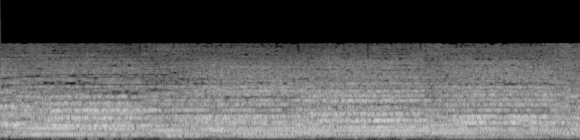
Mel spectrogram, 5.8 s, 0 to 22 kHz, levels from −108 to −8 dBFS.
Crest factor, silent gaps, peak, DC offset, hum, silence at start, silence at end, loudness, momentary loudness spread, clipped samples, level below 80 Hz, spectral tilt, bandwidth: 14 dB; none; -18 dBFS; under 0.1%; none; 0 s; 0 s; -32 LUFS; 3 LU; under 0.1%; -72 dBFS; -4.5 dB/octave; 6.2 kHz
